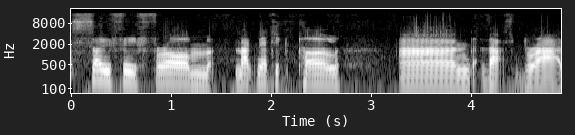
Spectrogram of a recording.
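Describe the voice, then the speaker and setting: Very slow speech from a man, medium in pitch. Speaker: magnet fishing vlogger. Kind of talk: casual vlog chat. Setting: outdoors by a canal.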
